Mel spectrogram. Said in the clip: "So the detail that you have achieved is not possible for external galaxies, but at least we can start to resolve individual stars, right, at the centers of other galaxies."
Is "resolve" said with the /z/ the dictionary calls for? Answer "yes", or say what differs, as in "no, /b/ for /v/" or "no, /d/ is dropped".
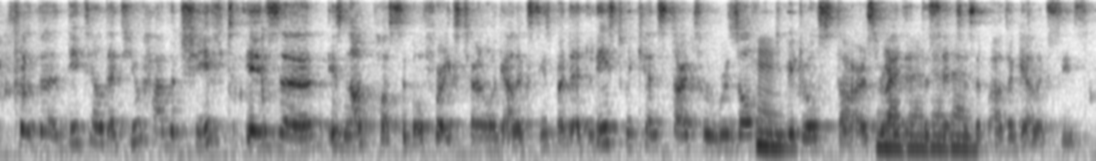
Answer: yes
